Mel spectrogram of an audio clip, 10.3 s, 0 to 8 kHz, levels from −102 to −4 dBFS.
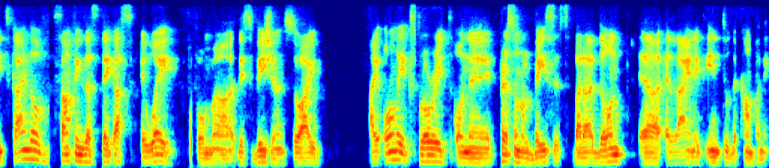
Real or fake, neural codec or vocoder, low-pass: real; none; 7.2 kHz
